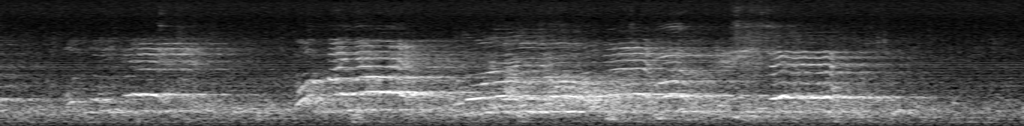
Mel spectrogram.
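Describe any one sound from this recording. A large crowd in an echoing arena chants and calls out in rhythm.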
